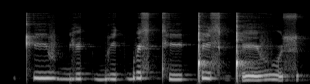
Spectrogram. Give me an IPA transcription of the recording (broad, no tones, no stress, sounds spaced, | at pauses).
kʰ i v bʲ ɨ t b i t b ɘ s tʰ i ǃ i s ǃʼ e v u s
